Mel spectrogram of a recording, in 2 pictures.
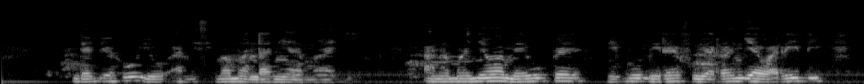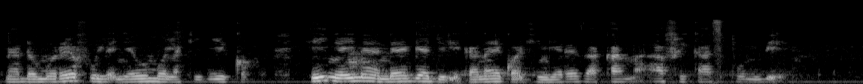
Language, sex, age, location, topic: Swahili, male, 25-35, Nairobi, government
